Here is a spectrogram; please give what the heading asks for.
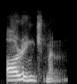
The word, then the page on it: Orangeman: Indian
